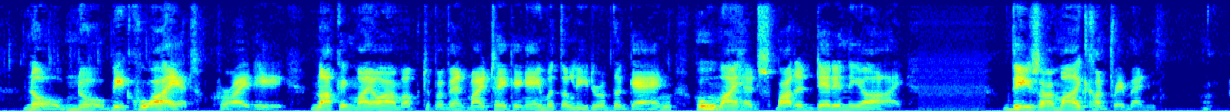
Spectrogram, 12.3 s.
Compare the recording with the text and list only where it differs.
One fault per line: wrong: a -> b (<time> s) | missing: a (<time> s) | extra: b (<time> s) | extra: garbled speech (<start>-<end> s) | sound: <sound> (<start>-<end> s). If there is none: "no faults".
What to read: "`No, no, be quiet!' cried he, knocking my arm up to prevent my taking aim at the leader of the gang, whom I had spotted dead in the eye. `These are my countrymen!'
no faults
